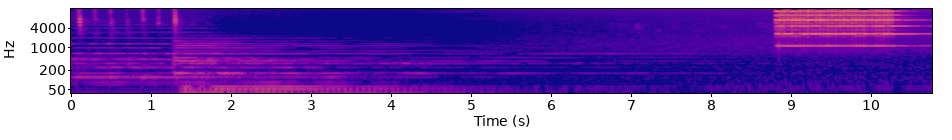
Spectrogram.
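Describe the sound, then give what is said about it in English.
A sustained musical tone with a deep low boom fades slowly, then a loud, bright telephone bell abruptly rings out near the end, continuous, with no voices. “The phone rings, you pick it up, ask who's calling, then you take a message or you hand it to the person they want to talk to.”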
